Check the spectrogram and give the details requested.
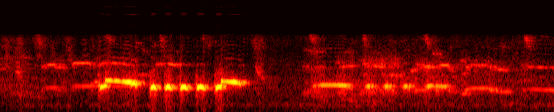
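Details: Competition singing zebra dove from a breeding farm, whose melody is called poor. It gives a quick staccato train of about six coos ending in a rising note, then a brief pause. A softer stuttering coo series and surrounding bird chirps follow.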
